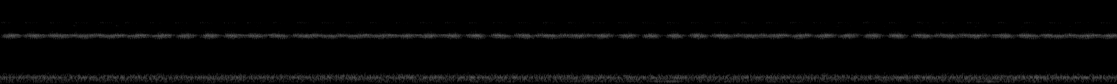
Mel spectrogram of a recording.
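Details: Insect voices at five in the morning, 25 August 2019: a continuous shrill, rapidly pulsed ringing holds one high pitch, with a soft low rumble underneath and no other clear sounds.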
